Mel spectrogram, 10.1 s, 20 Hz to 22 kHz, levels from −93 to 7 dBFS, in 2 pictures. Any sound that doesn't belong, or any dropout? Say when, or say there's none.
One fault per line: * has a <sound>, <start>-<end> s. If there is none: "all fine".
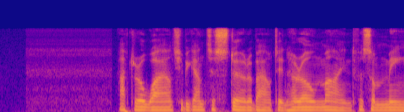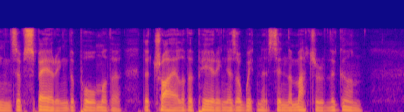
all fine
